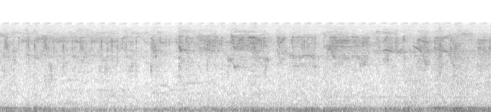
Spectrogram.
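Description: Dense, high chattering twitters of swiftlets run continuously over a steady low electrical hum.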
